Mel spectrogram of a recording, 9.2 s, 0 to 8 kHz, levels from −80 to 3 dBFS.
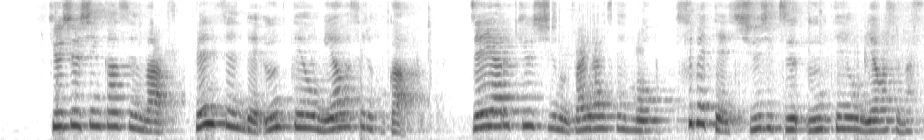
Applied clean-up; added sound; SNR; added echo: neural separator model SepFormer DNS4.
